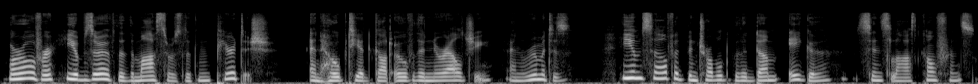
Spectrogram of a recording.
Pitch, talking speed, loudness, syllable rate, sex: 200 Hz, 190 wpm, -19 LUFS, 6.1 syllables/s, female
